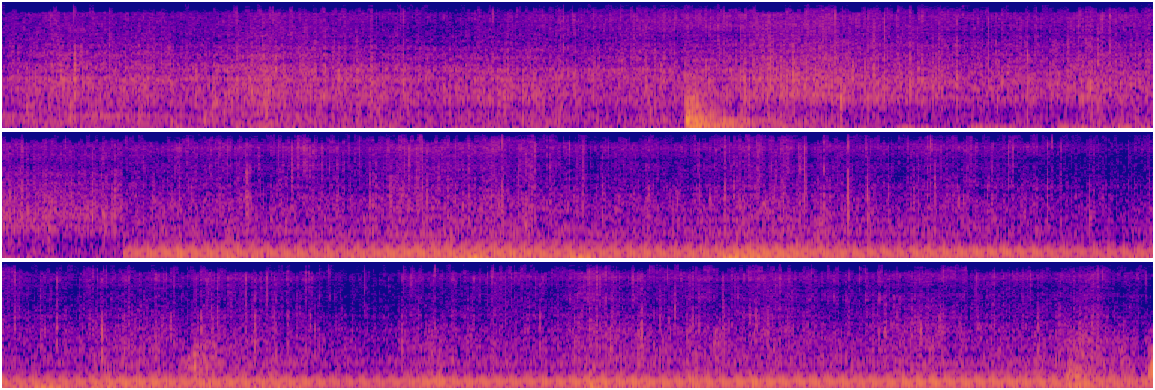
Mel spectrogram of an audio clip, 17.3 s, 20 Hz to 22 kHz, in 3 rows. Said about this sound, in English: now that the salmon's been marinated, I'm just gonna throw it into the pan, cook one side for about 4 minutes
